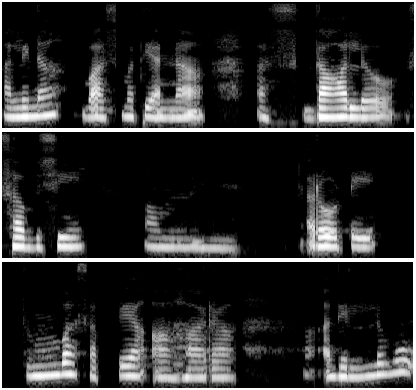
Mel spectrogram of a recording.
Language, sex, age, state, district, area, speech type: Kannada, female, 45-60, Karnataka, Chikkamagaluru, rural, spontaneous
